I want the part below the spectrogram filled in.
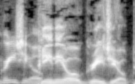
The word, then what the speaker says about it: Pinot Grigio: Pinot Grigio.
